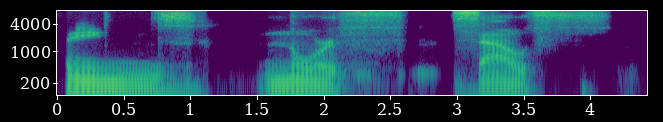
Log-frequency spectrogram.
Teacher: no voice, just air coming out. Things, north, south, no vibration for the th sound.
